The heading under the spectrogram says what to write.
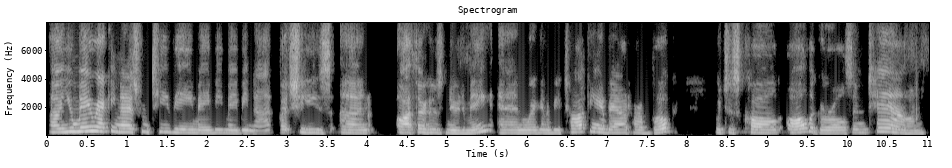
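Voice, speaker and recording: A woman's voice: medium pitch, a little slow, poor audio. Woman hosting, mid-range voice. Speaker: host of a book show. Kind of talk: casual interview hosting.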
